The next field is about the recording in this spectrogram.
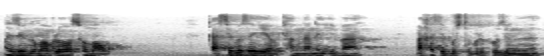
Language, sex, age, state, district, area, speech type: Bodo, male, 18-30, Assam, Chirang, rural, spontaneous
